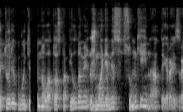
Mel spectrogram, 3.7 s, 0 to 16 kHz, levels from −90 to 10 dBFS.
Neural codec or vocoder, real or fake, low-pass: none; real; 14.4 kHz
